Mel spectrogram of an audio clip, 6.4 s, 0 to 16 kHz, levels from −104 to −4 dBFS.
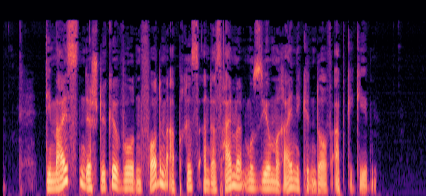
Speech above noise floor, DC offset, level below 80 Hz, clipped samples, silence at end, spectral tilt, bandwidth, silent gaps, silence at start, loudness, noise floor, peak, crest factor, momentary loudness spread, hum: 58 dB; under 0.1%; -42 dBFS; under 0.1%; 0.75 s; -6.5 dB/octave; 11.5 kHz; none; 0.7 s; -21 LUFS; -78 dBFS; -2 dBFS; 18 dB; 11 LU; none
